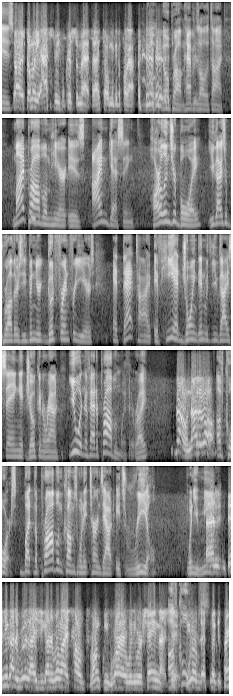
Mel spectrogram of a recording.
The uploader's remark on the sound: phone call interview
